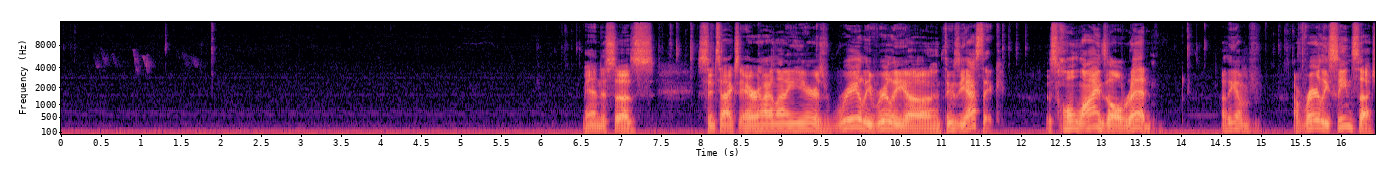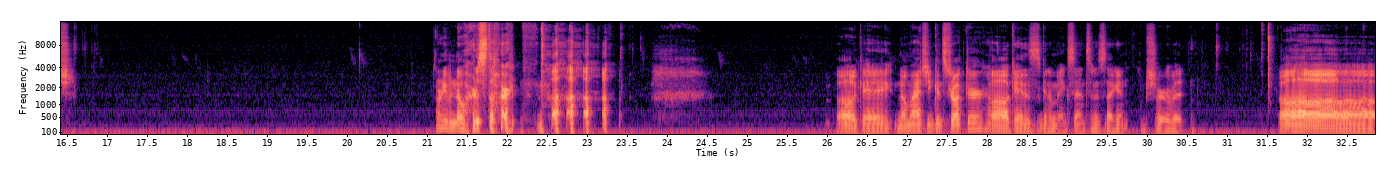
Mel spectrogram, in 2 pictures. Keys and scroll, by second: 0.0-1.8 typing, 5.4-16.5 typing, 18.3-19.0 typing, 20.2-20.6 typing, 22.9-23.8 typing, 27.8 j, 30.4-31.6 typing.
